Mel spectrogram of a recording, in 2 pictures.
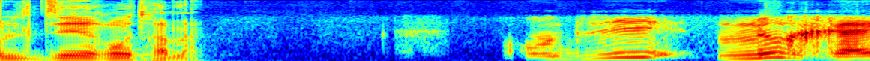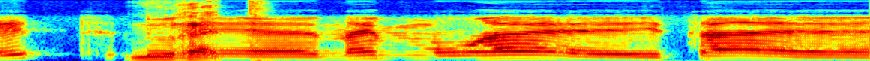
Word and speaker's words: Nurrait: Est-ce que j'ai prononcé comme il faut Nurette ou il faut le dire autrement? On dit Nourette, mais Nourette.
